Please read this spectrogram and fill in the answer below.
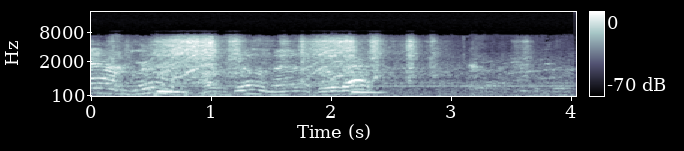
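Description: A person's voice making soft, drawn-out vocal sounds for about the first two and a half seconds, then a faint steady hum.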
